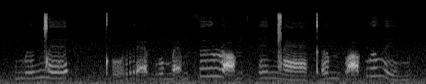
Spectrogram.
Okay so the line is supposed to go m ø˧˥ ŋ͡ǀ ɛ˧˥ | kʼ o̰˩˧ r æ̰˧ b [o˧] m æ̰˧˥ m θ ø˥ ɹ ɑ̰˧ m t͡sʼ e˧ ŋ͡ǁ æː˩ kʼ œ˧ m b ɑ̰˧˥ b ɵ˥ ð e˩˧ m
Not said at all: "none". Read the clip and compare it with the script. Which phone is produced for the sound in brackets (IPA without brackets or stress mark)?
o˧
